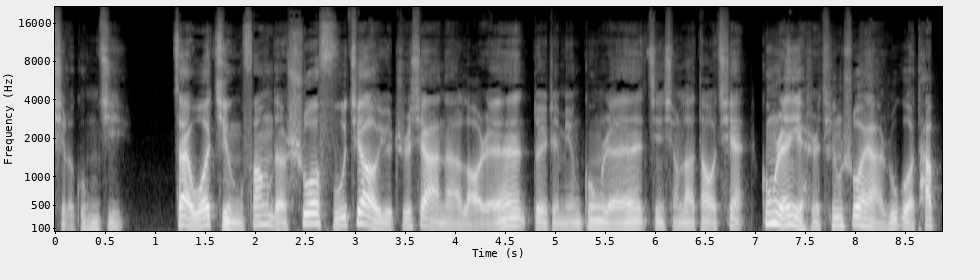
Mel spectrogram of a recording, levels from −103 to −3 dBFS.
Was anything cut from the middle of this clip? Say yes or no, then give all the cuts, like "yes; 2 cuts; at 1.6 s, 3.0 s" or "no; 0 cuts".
yes; 1 cut; at 7.0 s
